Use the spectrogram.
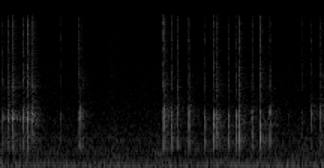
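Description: Fingernails rapidly tap the clear patterned plastic lid and sides of a small, hollow, closed eyeshadow palette held in both hands. About nineteen short, dry clicks with a hollow mid pitch come in quick bursts, with a pause in the middle. Each click dies away almost instantly.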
